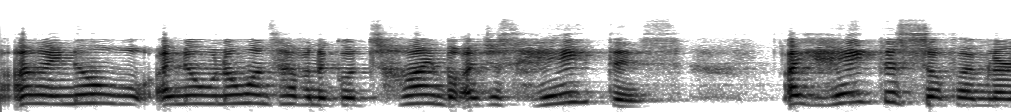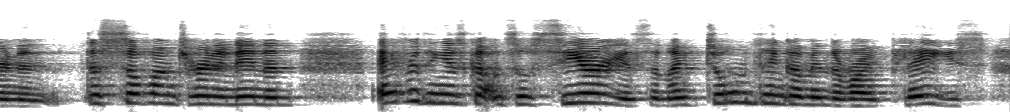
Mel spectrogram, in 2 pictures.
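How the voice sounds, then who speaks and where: An actress playing a frustrated, disillusioned young student venting with self-doubt in a radio play voicemail. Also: female voice, high-pitched, bright, forceful tone, low-quality recording. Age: young adult.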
